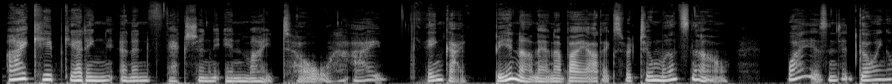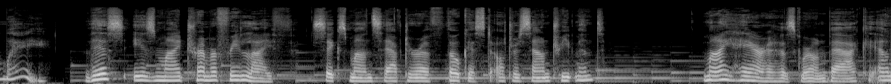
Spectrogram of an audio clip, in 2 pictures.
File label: Senior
